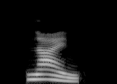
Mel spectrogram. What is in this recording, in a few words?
"no", dog command in german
